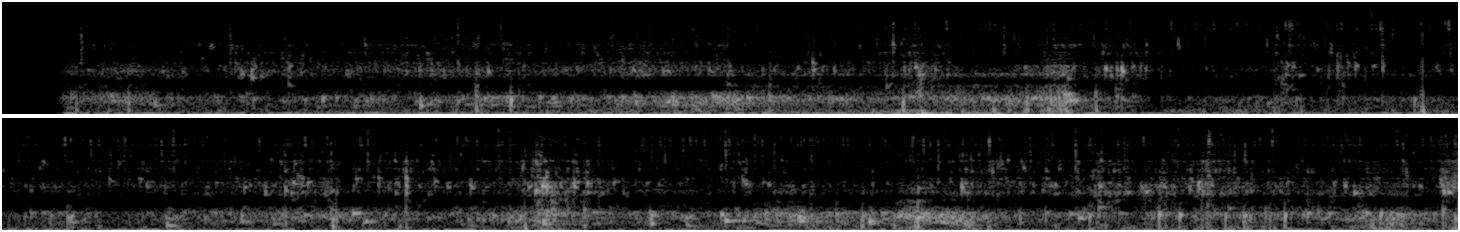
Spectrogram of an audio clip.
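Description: Sea water moving around a camera held just below the surface in shallow water: a muffled, continuous wash scattered with many small clicks and pops.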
